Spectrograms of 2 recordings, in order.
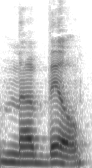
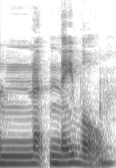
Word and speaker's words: Navil: is how it's spelled my middle name is n a V i l Nabil or navel like a belly button but spell different Google that what does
